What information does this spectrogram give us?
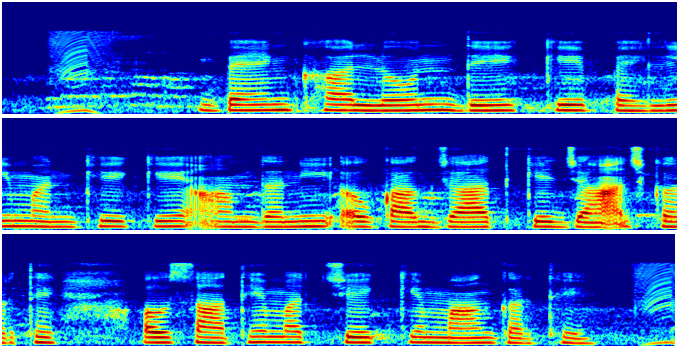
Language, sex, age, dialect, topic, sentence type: Chhattisgarhi, female, 18-24, Western/Budati/Khatahi, banking, statement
